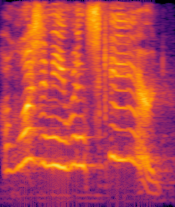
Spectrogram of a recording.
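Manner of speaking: put-on high proud little girl; Sheila's voice. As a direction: brag about the adventure. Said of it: "said Sheila".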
